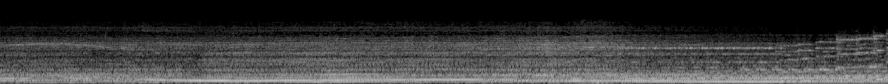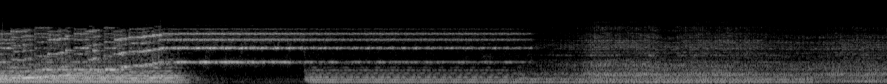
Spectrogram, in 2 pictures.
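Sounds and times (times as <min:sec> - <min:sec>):
loud truck engine revving and rumbling as it pulls away: 0:00.0 - 0:10.8, 0:12.0 - 0:17.7.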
